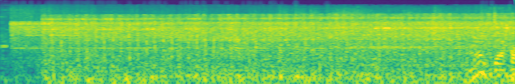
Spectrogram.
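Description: A military helicopter's engine spools up in a tactical video game, a dense, steady whining roar that holds constant and swells slightly near the end.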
